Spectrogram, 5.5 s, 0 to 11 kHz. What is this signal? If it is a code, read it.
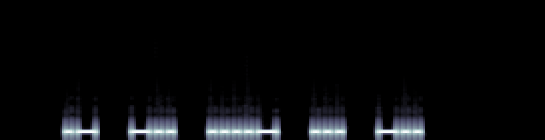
Morse code, heard as a keyed tone, about 20 wpm, 700 Hz. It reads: A D 4 S D
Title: 076 Lesson 13g - Letter L - Call Signs 20wpm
